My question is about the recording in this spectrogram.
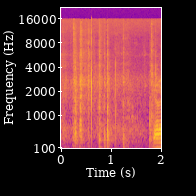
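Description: A quick, irregular run of light knocks and creaks in the first second, from footsteps on old wooden floorboards.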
